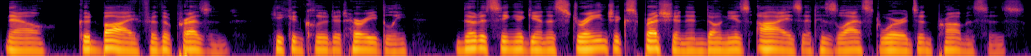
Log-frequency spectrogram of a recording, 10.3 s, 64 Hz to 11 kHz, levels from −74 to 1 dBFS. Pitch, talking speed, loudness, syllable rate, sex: 110 Hz, 135 wpm, -18 LUFS, 4.0 syllables/s, male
